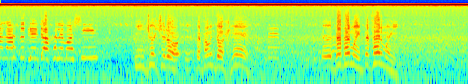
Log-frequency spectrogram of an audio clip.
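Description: A woman wails and cries out loudly in distress.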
